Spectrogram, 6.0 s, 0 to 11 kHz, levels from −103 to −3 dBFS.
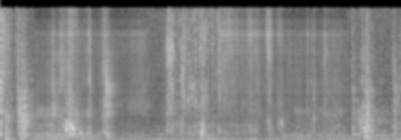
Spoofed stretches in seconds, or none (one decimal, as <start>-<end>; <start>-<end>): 0.5-2.2; 3.3-5.2

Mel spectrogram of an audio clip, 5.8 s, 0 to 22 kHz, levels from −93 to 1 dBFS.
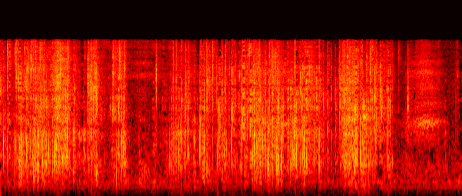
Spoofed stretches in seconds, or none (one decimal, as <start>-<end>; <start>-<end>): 0.7-2.2; 5.2-5.8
